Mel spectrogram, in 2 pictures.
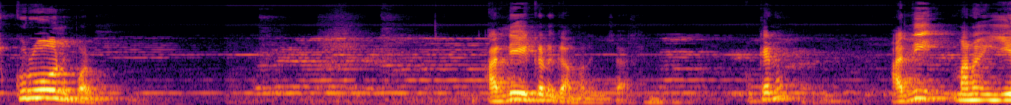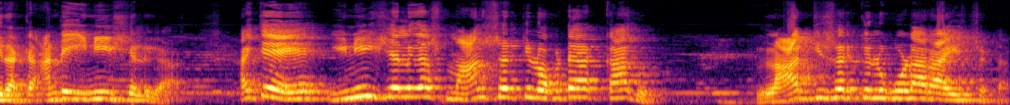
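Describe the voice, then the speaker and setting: High-voiced woman teaching shorthand. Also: sing-song, normal speed, long pauses, echoey room, soft background music. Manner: quizzing, asks questions and answers them herself. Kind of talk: classroom lesson.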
